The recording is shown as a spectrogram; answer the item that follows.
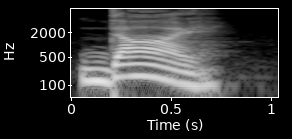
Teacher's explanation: D 같은 경우는 그 진동을 살려야 되기 때문에 die 해주셔야 된다는 거죠. 우리나라 말로 보자면 우리나라 말 그냥 디귿이랑은 또 소리가 달라요.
